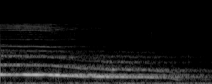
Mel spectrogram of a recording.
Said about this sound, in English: Now, over here, we have our wishing well. And whatever you yell down there, it echoes back. Yeah? I'll show you what I mean.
